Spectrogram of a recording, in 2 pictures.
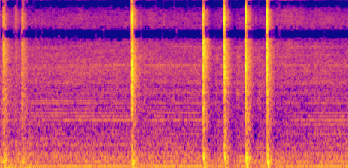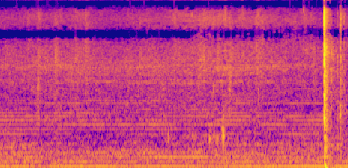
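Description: Steady low motor hum broken by a quick cluster of heavy thuds, then another later: irregular knocking inside the dryer, cause unclear.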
